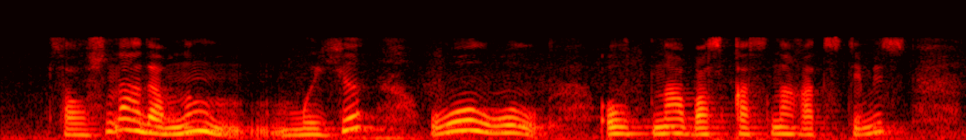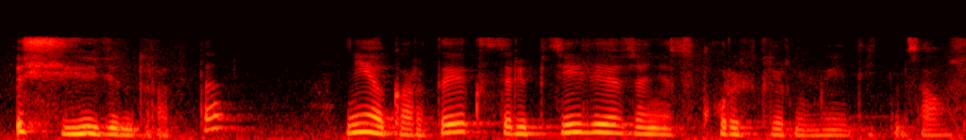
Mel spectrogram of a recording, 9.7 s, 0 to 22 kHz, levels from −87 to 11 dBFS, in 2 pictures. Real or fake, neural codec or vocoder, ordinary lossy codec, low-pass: real; none; none; 7.2 kHz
